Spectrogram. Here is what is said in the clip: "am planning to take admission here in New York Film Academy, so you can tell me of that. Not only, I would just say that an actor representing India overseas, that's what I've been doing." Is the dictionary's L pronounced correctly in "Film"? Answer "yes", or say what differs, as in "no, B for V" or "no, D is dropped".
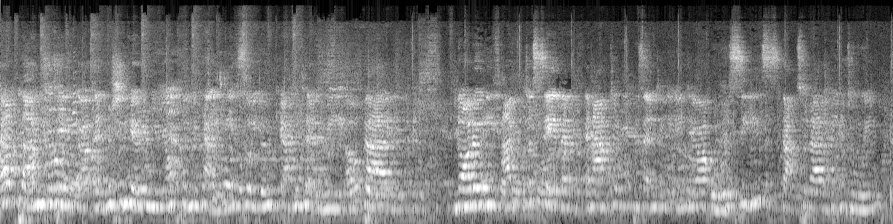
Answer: no, L is dropped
